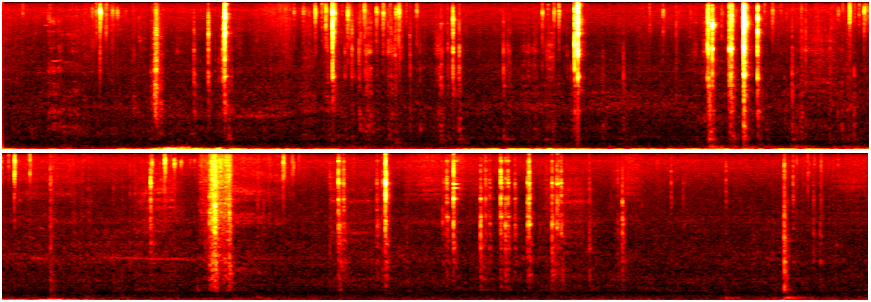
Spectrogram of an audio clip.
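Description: Irregular metallic clicks, clinks and taps of a steel hand feed lever and its small linkage parts being handled and fitted on a lathe cross slide, with a few short clusters of rattling and quieter single clicks toward the end.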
